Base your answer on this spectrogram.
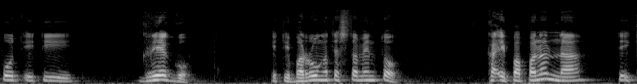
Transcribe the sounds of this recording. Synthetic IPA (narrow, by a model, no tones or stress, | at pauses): pod̪it̪i | ɡɾɛɡo | ʔit̪ibaɾuŋat̪ɛst̪amɛnt̪o | kaʔɪpapananːat̪ik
